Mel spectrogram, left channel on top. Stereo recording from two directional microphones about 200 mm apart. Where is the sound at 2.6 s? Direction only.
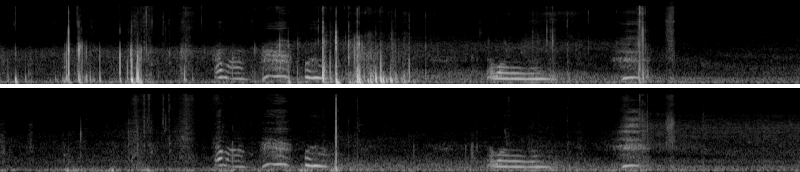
10° left (ahead or behind).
